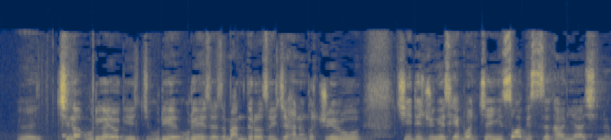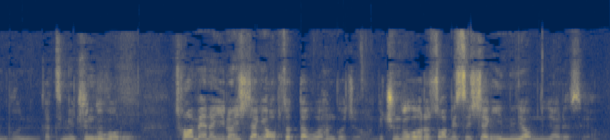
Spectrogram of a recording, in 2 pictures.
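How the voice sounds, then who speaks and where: Audible room echo carries a man's high-pitched voice as he talks at a very fast pace with very wide pitch swings. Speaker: seminar lecturer on China business. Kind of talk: seminar lecture.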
